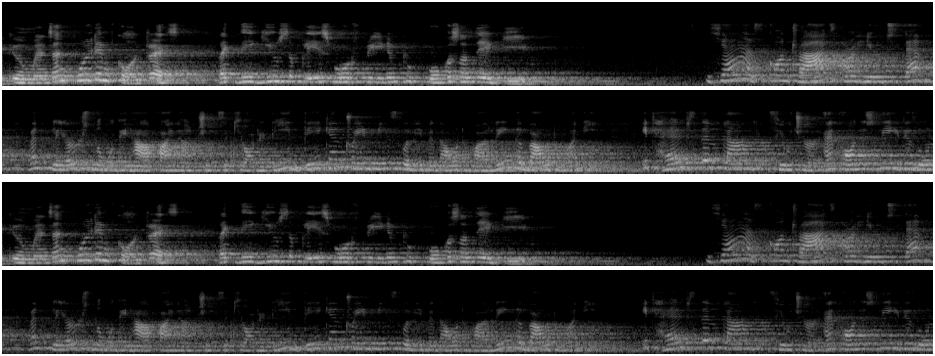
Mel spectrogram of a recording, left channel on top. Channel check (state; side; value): quieter; right; 5.7 dB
